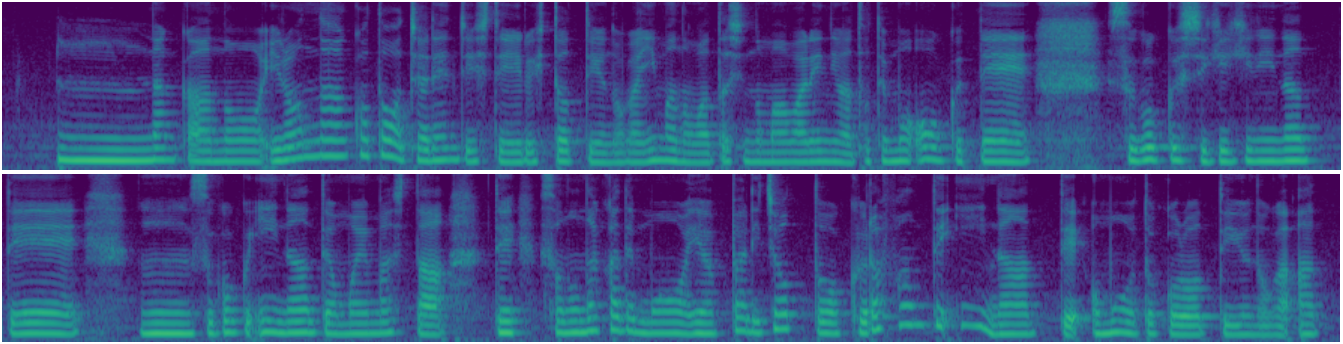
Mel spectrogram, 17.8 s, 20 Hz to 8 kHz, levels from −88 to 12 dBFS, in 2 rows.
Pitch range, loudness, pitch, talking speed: 180-205 Hz, -29 LUFS, 190 Hz, 365 characters per minute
